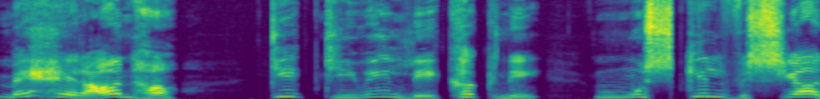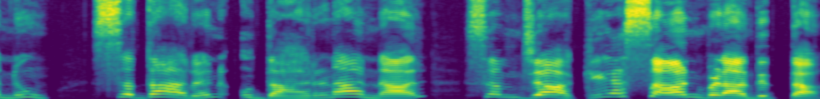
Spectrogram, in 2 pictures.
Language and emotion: Punjabi, surprised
